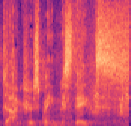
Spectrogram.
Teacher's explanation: He hangs on to that S sound, which is something that certain American speakers that I've interacted with might do that if they're trying to convey a specific mood.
